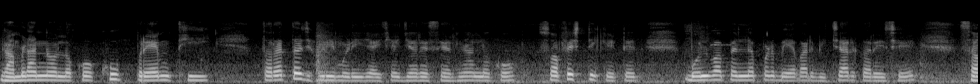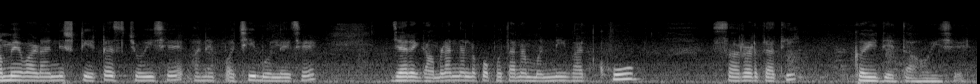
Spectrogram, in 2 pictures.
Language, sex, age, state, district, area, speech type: Gujarati, female, 60+, Gujarat, Valsad, urban, spontaneous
